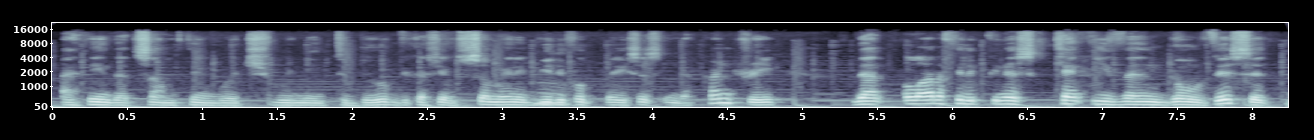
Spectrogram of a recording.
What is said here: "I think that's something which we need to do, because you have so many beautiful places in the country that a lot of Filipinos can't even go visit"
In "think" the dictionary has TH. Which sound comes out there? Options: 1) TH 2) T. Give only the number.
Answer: 1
